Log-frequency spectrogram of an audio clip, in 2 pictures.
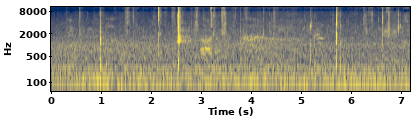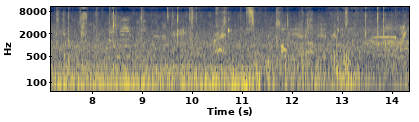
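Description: Pickleball paddles striking a plastic pickleball in a rally: sharp pops, irregular and roughly a second or so apart, the loudest near the start, over a steady low rumble.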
